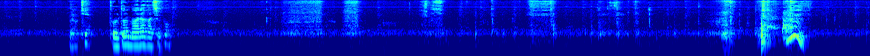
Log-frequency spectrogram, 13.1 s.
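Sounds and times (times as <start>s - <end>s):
soft chewing: 3.2s - 13.0s.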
